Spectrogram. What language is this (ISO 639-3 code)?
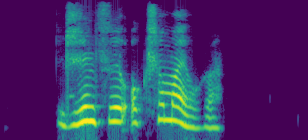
bak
